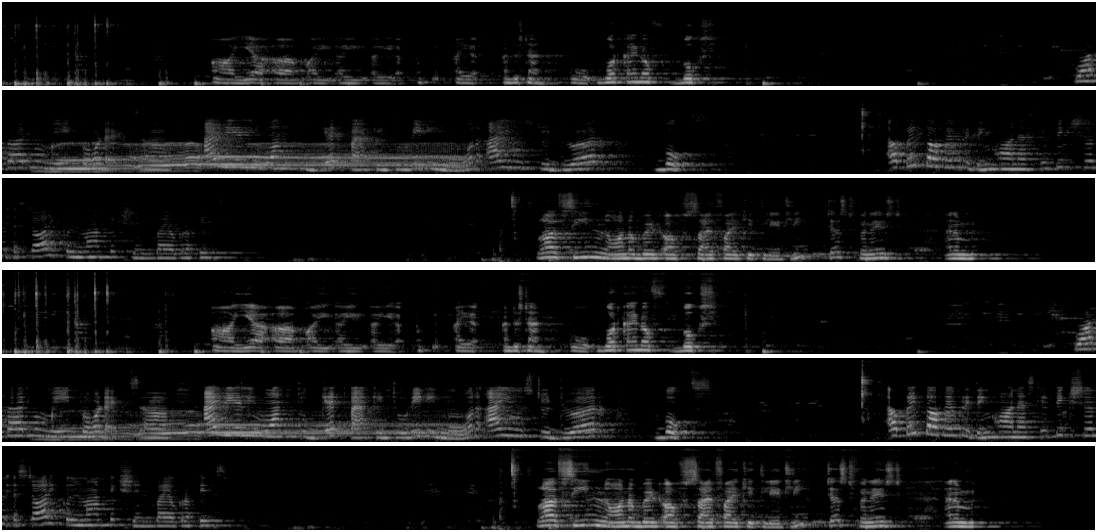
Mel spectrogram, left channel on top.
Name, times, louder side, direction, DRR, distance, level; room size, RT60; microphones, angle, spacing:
voice 1, 0.1-1.2 1.6-4.3 4.5-7.2 7.6-7.7 9.5-9.6 10.4-10.7 19.5-19.6 27.0-31.6, right 3 dB, 40° right, 14 dB, 0.8 m, -34 dB
voice 2, 10.7-17.0 17.5-18.0 19.8-24.1, right 3 dB, 65° right, 11 dB, 1.1 m, -36 dB
sound 1, 11.2-15.6, left 1 dB, 35° left, 0.8 m, -37 dB
29.5 x 27.5 x 6.3 m, 1.1 s
head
